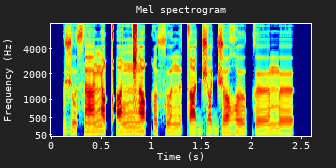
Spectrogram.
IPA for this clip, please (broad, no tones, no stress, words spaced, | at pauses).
ʒusãŋɛ qʼɜ ŋ͡ǁɛ qʷisʷɑnɯ tɑd͡ʒɔd͡ʒoʁuː kɵː mɵ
